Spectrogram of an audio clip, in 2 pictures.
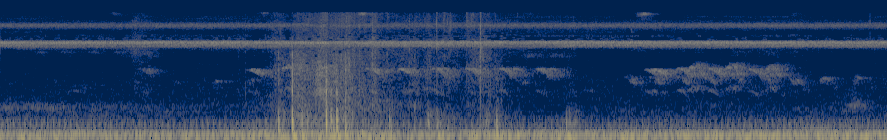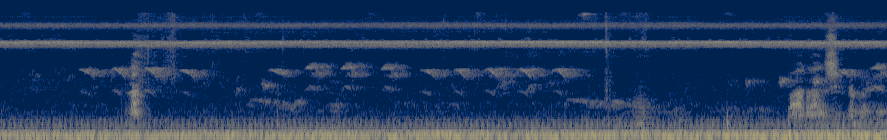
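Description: Steady chirping of night insects with a constant high-pitched drone, scattered faint calls, and a low background rumble throughout.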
